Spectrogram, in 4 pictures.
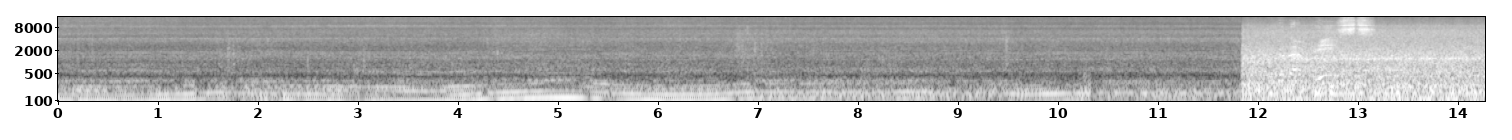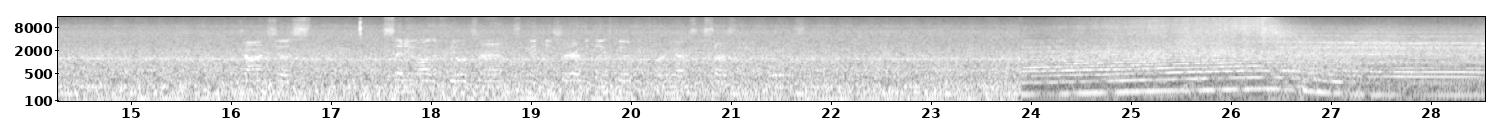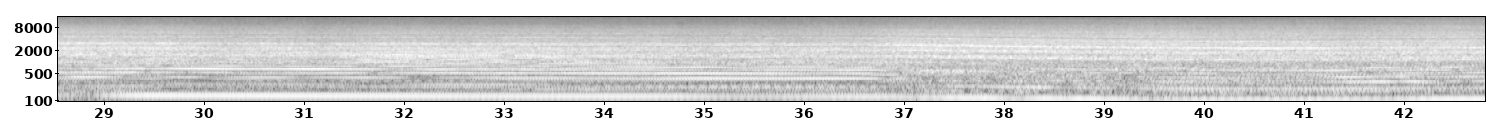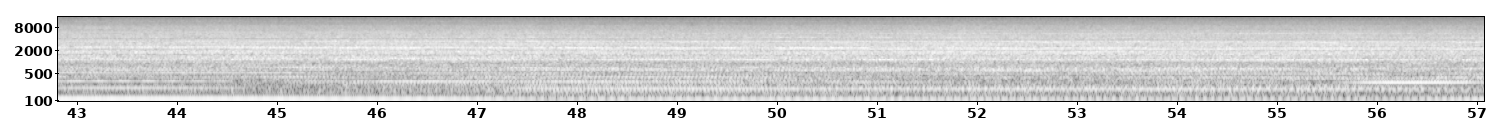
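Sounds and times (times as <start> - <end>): rush of noise: 11.8 - 28.3, 45.2 - 57.0
car engine revving: 11.8 - 57.0.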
